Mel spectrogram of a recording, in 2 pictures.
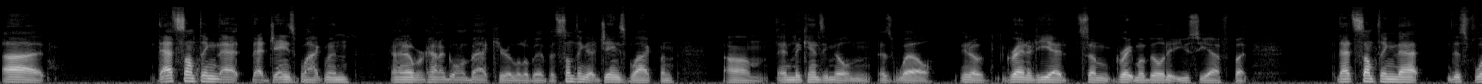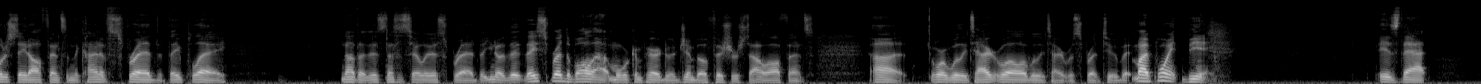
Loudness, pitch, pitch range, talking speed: -26 LUFS, 105 Hz, 95-110 Hz, 190 wpm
